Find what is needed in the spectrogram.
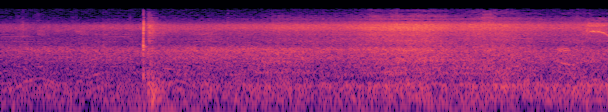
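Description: A passing road vehicle: a steady rushing noise that swells to its loudest about four seconds in and then eases off. There is one sharp click about a second and a half in.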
